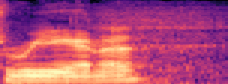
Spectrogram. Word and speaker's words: Rihanna: work all right Rihanna yeah and it's announced Rihanna that's how you say it all right so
